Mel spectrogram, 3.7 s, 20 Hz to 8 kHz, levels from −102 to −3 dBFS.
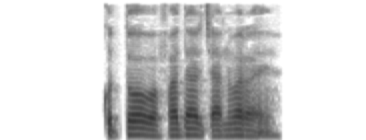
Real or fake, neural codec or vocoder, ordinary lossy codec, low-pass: real; none; MP3, 48 kbps; 7.2 kHz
